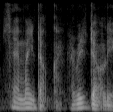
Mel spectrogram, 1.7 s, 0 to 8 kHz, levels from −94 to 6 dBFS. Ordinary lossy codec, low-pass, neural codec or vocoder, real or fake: none; 7.2 kHz; codec, 16 kHz, 2 kbps, FunCodec, trained on Chinese and English, 25 frames a second; fake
